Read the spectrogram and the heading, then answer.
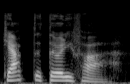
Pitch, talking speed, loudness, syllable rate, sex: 165 Hz, 140 wpm, -22 LUFS, 5.1 syllables/s, female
